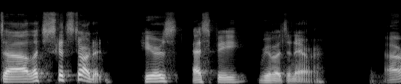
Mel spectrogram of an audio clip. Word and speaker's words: Espi Rivadeneira: Here's Espi Rivadeneira. All right, so it's good to see you today, Espi Rivadeneira.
